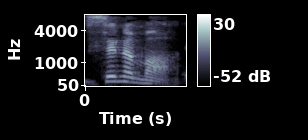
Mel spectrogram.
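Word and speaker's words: Sinema: Cinema. It's just cinema.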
